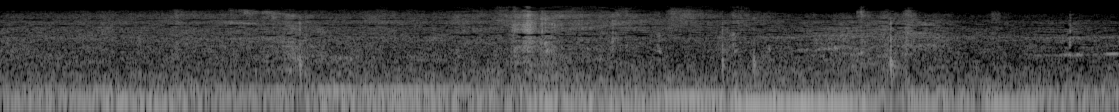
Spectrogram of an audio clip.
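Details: Low rumbling traffic and outdoor urban noise dominate, with a few faint clicks and brief voices, and no animal call standing out.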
